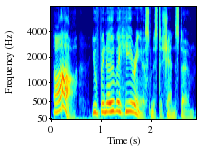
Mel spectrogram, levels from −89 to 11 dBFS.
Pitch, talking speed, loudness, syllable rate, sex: 160 Hz, 145 wpm, -17 LUFS, 5.2 syllables/s, male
